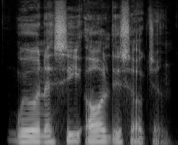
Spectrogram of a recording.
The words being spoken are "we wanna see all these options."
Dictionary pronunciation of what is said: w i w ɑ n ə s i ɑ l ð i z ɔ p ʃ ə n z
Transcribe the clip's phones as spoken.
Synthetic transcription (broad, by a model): w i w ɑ n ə s i ɑ l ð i s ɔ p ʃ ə n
